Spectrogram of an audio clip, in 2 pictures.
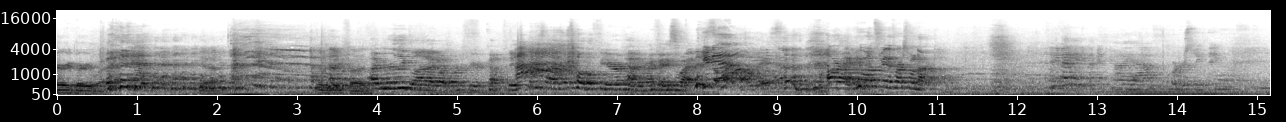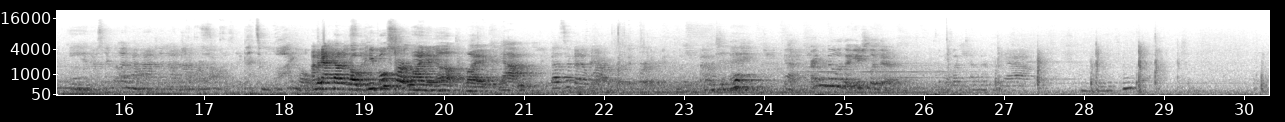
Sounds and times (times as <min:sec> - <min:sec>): Speech: 0:01.8 - 0:02.1, 0:03.2 - 0:08.8.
